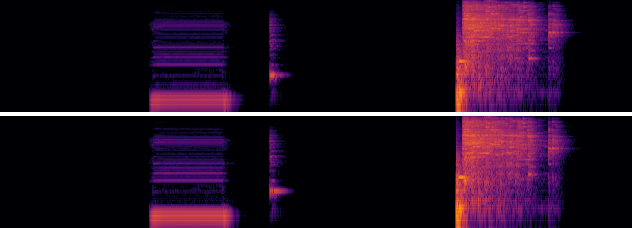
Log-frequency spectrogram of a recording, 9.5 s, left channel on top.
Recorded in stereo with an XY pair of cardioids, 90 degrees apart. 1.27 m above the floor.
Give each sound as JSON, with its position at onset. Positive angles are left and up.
{"t": 2.2, "sound": "a phone buzzing", "azimuth_deg": -25, "distance_m": 1.0}
{"t": 4.0, "sound": "a cowbell", "azimuth_deg": 0, "distance_m": 1.3}
{"t": 6.8, "sound": "breaking glass", "azimuth_deg": -65, "distance_m": 1.2}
